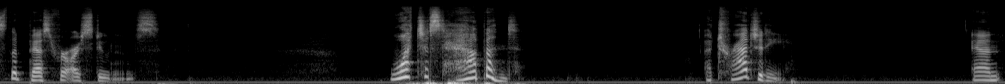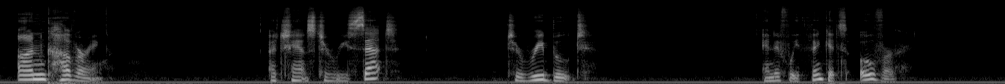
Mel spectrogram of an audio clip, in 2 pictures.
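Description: A middle-aged woman speaks calmly and thoughtfully into a microphone, with long pauses.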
